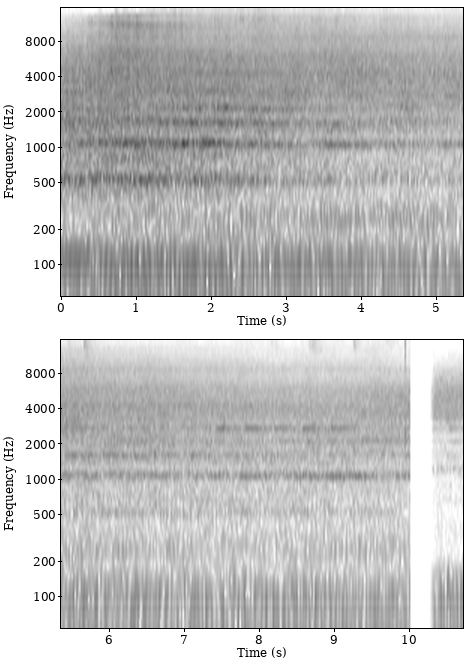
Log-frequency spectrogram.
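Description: Rear distributed-power diesel locomotives of a BNSF intermodal freight train, a BNSF unit and a Ferromex unit, passing close by with a heavy, steady engine and wheel rumble. The rumble eases slowly as the train draws away down the track.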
